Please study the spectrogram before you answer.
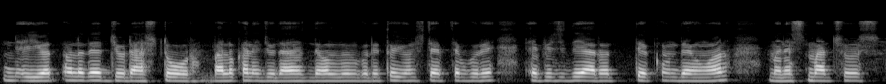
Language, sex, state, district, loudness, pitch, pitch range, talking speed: Chakma, male, Tripura, Dhalai, -16 LUFS, 170 Hz, 165-180 Hz, 140 wpm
